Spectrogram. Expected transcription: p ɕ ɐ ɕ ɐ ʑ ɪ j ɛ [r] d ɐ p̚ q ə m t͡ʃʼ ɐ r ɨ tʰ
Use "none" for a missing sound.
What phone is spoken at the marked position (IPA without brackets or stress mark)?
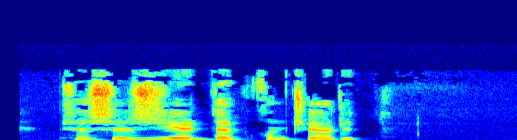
r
